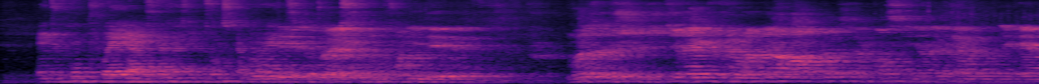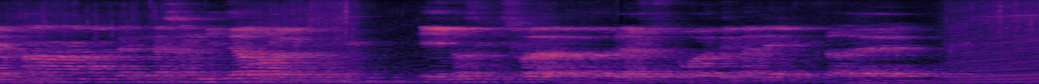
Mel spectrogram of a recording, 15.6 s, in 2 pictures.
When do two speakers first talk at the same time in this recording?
2 s

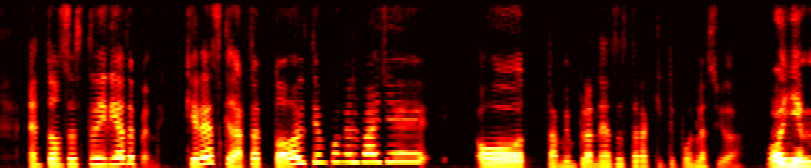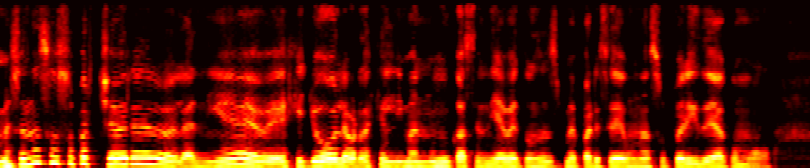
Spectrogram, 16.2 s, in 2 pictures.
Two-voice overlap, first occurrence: none

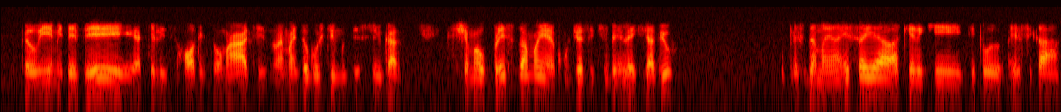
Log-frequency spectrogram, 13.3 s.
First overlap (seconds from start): none

